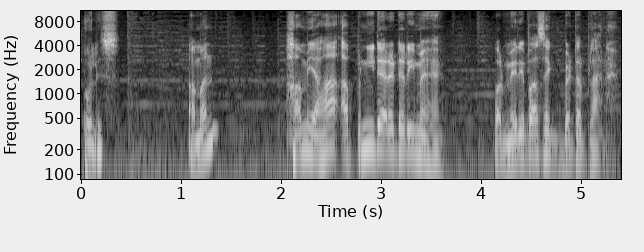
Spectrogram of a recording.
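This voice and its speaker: A man's voice: on the high side, animated, moderate pace, soft background music, voice pushed up, natural voice. A man voicing a confident, scheming businesswoman in an audio drama, commanding and challenging, mixing English into the talk. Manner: challenging, code-switches into English.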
